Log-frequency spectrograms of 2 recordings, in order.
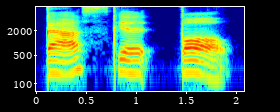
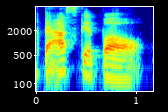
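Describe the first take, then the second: First: "Basketball" in three slow, loud beats: bas, ket, ball; sounded out. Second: Said in the usual way. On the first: Shown as a demonstration. Teacher sounding out basketball, slowly split into syllables. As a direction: break "Basketball" into syllables with pauses. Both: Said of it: "Let's sound that one out".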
